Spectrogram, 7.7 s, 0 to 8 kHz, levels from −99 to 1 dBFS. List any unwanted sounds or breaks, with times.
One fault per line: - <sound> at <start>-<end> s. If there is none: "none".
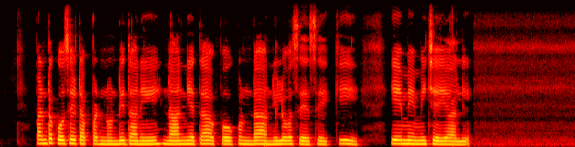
none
